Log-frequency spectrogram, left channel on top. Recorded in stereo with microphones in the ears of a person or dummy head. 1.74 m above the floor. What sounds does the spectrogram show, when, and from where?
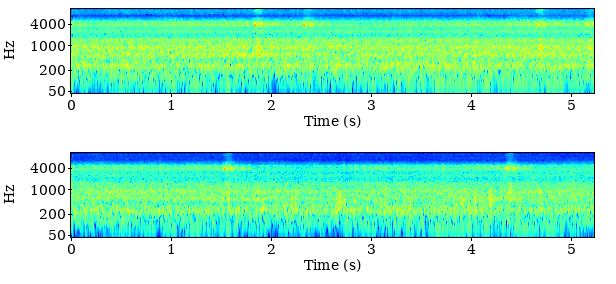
Only background noise.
